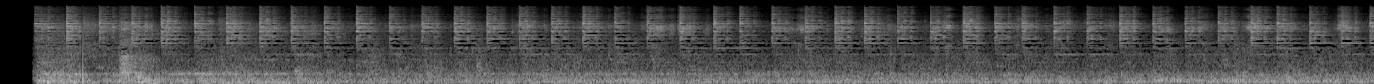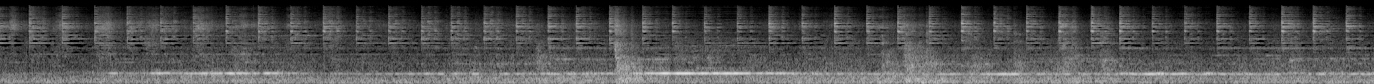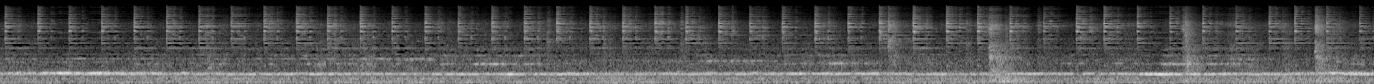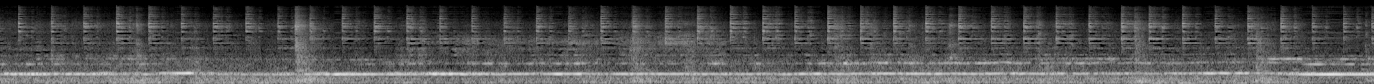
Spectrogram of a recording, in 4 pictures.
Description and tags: This High Quality recording is of a Cargo Logistics Train leaving the Port Of Fremantle, pulling many, at least 50, Sea Containers on rail-cars through a railway crossing on a bend, curve of the line. You can hear the signal bell on the drop gate with flashing red lights and the steel rail-car wheels screeching on the curved track.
